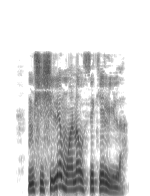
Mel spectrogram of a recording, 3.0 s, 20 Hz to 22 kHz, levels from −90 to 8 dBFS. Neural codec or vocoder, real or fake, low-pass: none; real; 7.2 kHz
